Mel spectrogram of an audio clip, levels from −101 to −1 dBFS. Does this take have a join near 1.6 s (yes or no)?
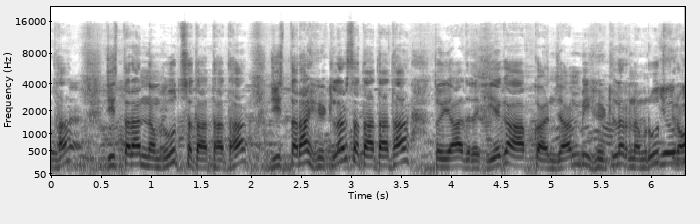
no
